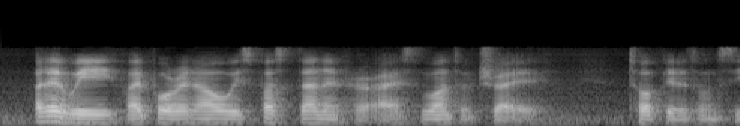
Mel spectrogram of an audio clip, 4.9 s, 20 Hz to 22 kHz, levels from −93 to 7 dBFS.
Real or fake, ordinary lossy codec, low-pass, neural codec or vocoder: fake; none; 5.4 kHz; codec, 16 kHz, 0.2 kbps, FocalCodec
